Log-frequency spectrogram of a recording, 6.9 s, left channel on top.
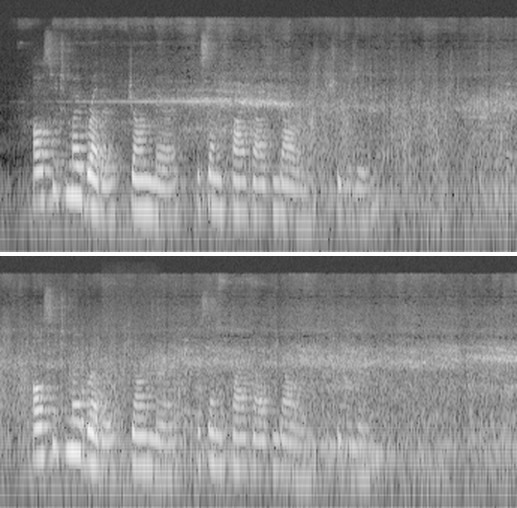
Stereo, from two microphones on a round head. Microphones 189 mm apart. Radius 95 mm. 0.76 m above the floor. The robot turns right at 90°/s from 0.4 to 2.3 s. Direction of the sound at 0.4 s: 35° right.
